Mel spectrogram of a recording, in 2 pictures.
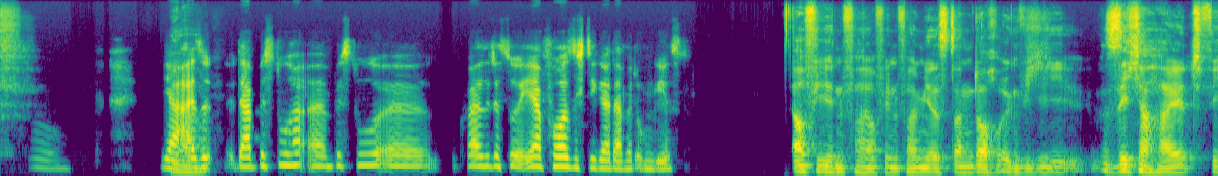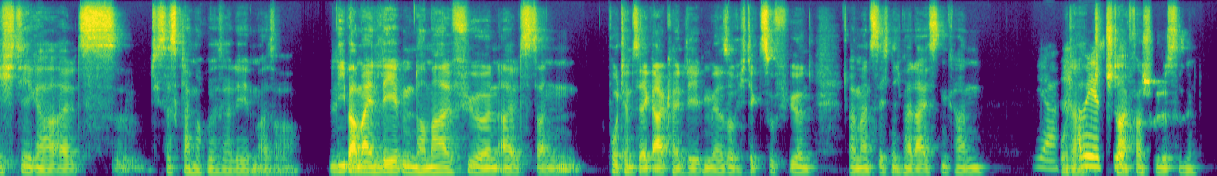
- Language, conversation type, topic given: German, advice, Wie gehe ich mit Geldsorgen und dem Druck durch Vergleiche in meinem Umfeld um?
- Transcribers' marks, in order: none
